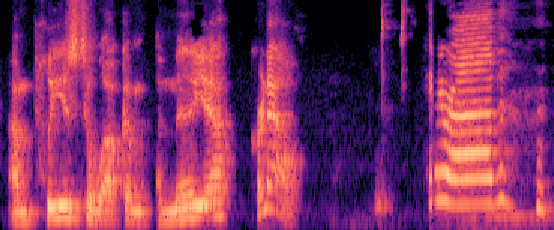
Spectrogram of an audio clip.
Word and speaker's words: Crannell: pleased to welcome amelia cornell hey rob how are you i'm great i we always want to be did we pronounce that right it's cornell correct yep yeah you got it right i was like i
